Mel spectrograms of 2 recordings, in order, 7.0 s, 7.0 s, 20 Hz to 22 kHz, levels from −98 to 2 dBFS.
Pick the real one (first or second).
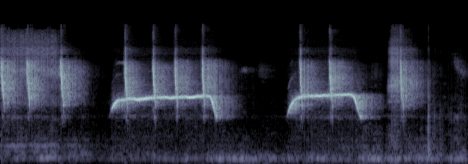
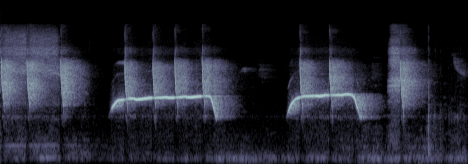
second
